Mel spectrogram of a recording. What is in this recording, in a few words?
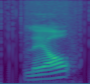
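"liao" second tone, Chinese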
